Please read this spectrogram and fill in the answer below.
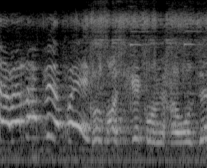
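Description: Speech: a high-pitched voice talking without a break.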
